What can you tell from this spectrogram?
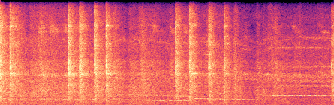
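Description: New York City subway J train rolling slowly into an elevated station: wheels clacking over rail joints in irregular clicks over a steady rumble, with a whine that twice slides down in pitch as the train slows. A steady high tone joins near the end.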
